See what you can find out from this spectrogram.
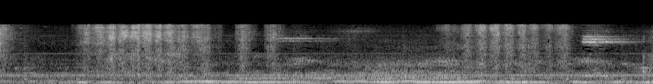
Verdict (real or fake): real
